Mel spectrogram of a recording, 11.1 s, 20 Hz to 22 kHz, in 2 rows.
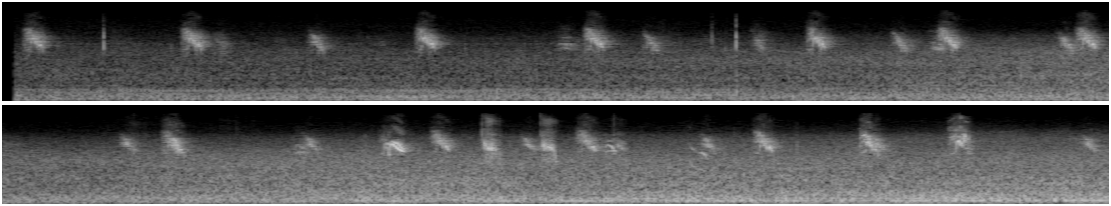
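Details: Sparrow chicks with their parents, recorded 17 May 2019: short, bright chirps repeated irregularly, growing busier toward the end, over a low rumble of distant traffic.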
